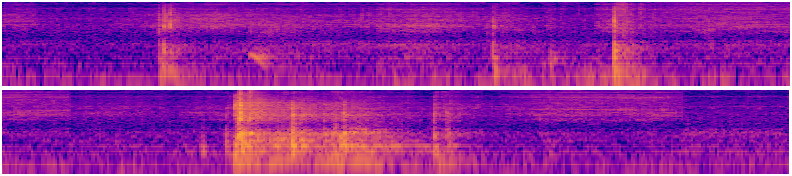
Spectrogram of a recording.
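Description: BMX bike riding and landing on concrete skatepark ramps: a few sharp knocks of tyres and frame hitting the concrete, then a louder, longer clatter about four seconds in.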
